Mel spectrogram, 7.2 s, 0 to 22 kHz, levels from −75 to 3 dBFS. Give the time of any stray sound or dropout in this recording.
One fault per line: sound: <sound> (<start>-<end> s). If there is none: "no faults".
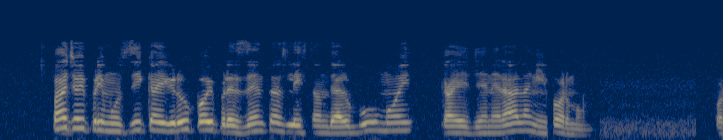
no faults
